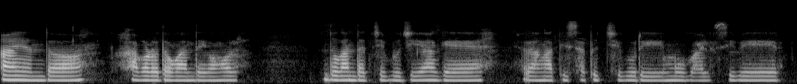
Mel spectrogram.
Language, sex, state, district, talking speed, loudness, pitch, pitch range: Chakma, female, Tripura, Dhalai, 120 wpm, -22 LUFS, 195 Hz, 190-195 Hz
